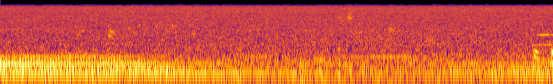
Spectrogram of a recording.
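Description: A Least Bittern gives a low, guttural coo-coo-coo series of quick repeated notes over a steady hiss of background noise.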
